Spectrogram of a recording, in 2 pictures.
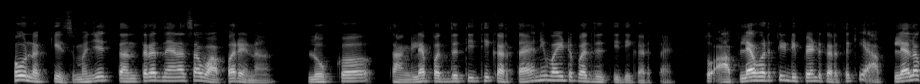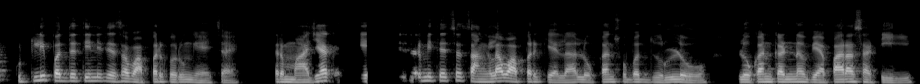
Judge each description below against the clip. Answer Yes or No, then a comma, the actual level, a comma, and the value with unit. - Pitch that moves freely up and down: Yes, wide, 6.6 semitones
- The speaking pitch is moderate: No, low, 125 Hz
